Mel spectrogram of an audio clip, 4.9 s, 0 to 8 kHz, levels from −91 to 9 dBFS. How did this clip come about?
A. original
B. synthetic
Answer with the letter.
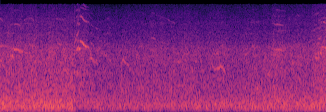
A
